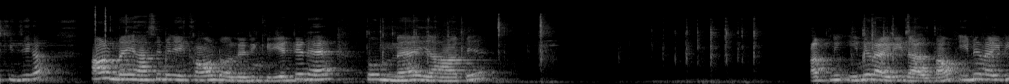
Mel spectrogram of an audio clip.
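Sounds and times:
typing on a keyboard: 3.6 - 7.8, 8.6 - 9.4.

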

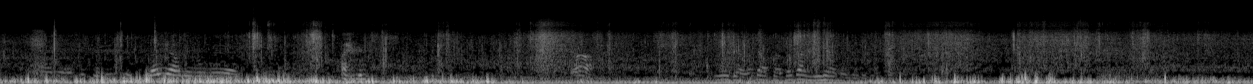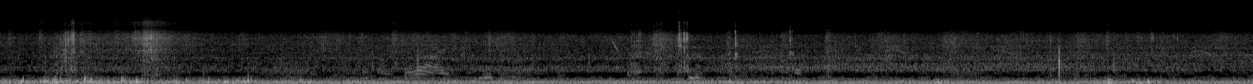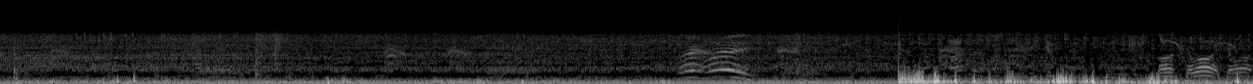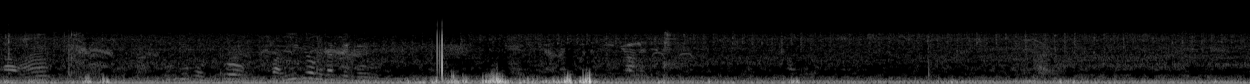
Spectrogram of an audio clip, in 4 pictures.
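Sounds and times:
tractor diesel engine idling: 0.0 - 50.0.

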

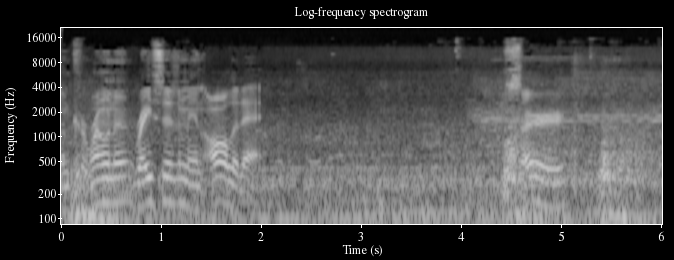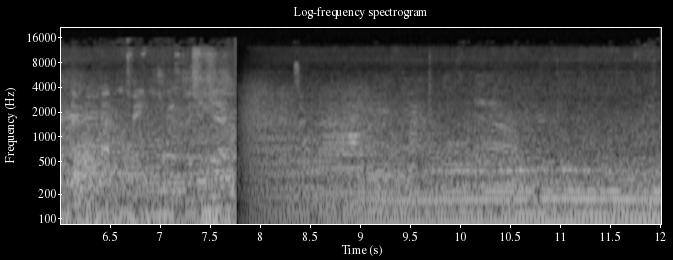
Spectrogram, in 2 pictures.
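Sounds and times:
outdoor chatter: 0.0 - 12.0
car engine idling: 2.1 - 12.0.

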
